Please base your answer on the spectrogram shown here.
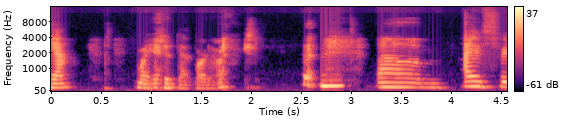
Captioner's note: laughs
